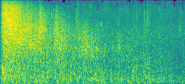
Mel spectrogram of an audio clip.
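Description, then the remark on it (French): Steady heavy rain pours down with a deep, rolling rumble of thunder underneath, loud and continuous throughout, gradually easing slightly toward the end. No voices. “Pour commencer, Parlons de la pluie.”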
